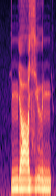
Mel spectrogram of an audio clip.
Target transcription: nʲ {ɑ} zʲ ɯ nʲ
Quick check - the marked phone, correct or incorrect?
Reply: correct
